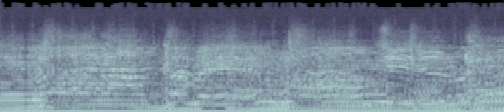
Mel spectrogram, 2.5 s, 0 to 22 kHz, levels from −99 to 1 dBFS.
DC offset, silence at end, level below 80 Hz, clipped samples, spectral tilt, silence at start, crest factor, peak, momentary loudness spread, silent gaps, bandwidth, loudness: 5%; 0 s; -42 dBFS; under 0.1%; -3.5 dB/octave; 0 s; 14 dB; -6 dBFS; 1 LU; none; 19 kHz; -20 LUFS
